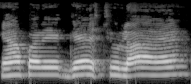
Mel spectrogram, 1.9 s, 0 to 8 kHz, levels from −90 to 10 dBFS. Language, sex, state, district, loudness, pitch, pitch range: Hindi, male, Bihar, Saran, -13 LUFS, 230 Hz, 225-235 Hz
